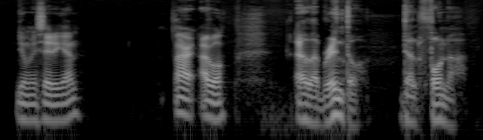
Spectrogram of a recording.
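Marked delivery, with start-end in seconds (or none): 3.0-4.6 deep, low voiceover narrator voice. Asked whether to say the film's original title again, saying it in a deep narrator voice. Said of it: "I like how you went for the same deep voice narrator guy".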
